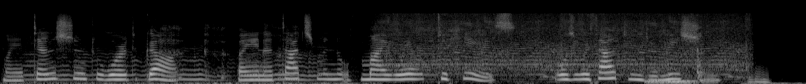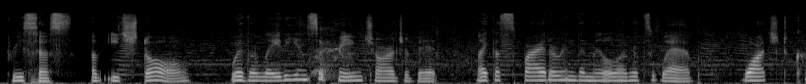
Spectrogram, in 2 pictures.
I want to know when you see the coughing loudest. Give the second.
7 s.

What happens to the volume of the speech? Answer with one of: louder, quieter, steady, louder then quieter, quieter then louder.
steady.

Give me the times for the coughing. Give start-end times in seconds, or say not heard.
1.6-2.9, 6.4-7.0, 11.2-11.7.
